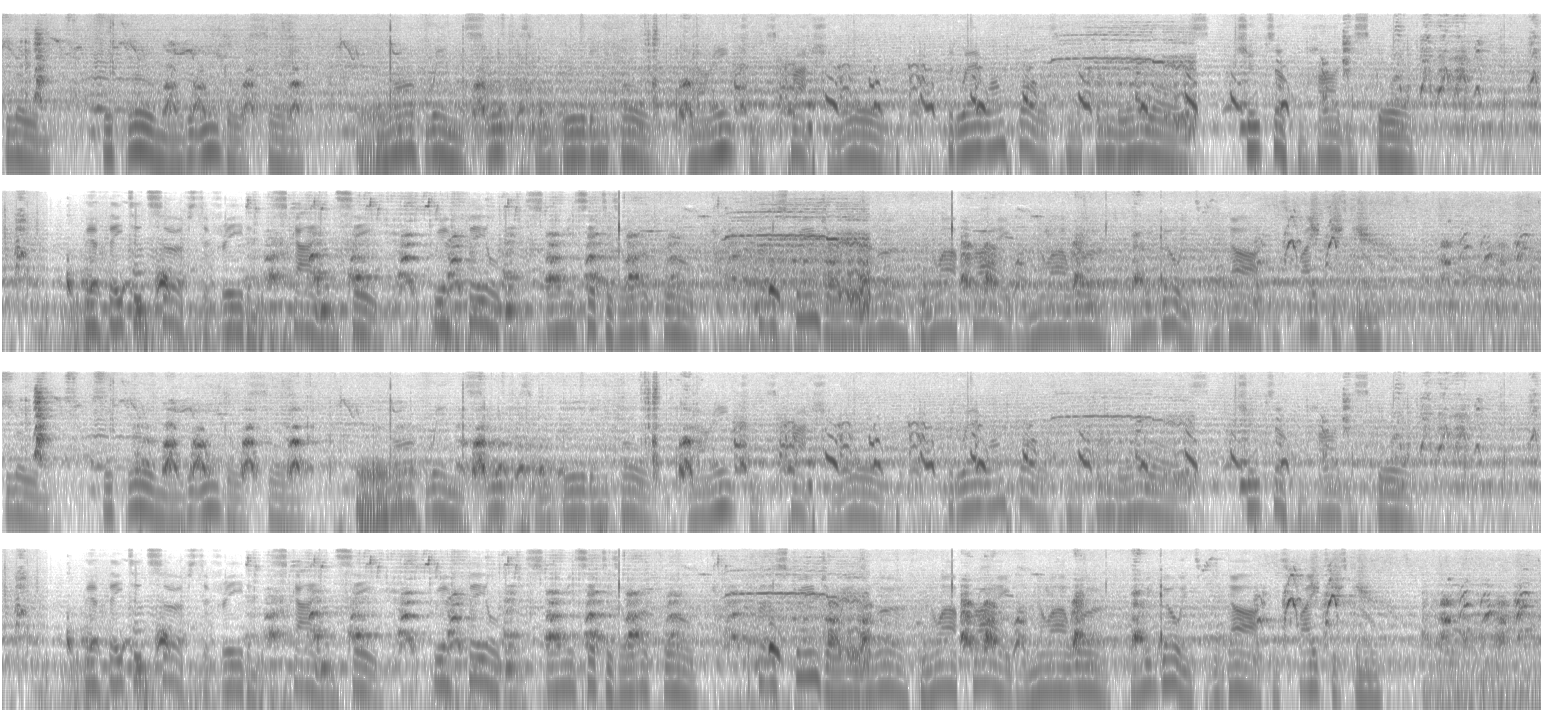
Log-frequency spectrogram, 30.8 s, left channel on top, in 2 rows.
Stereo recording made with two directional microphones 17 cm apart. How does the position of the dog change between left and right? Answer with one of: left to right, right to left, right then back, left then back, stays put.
left then back.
